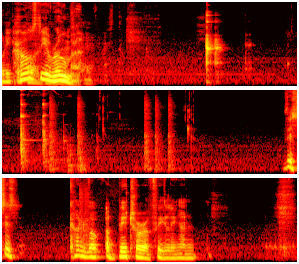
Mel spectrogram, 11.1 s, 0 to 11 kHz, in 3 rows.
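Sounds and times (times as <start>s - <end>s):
teacup clinking on saucer: 2.6s - 2.8s.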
